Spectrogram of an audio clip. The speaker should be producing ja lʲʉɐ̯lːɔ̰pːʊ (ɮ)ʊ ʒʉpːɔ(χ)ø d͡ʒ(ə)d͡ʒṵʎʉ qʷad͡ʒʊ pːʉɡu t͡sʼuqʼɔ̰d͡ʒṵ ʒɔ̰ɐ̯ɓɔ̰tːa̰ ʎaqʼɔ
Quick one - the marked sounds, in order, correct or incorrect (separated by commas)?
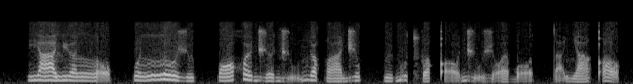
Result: incorrect, correct, incorrect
